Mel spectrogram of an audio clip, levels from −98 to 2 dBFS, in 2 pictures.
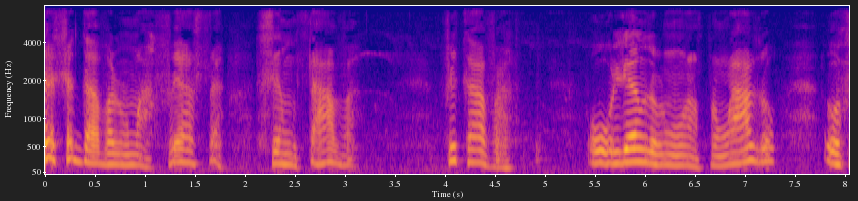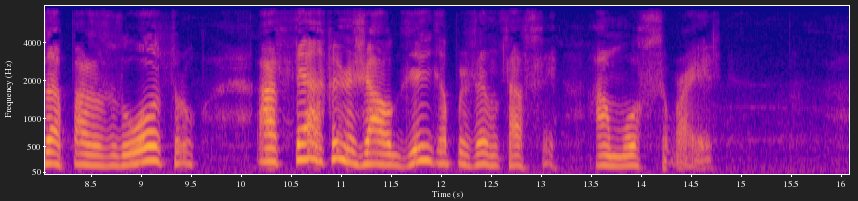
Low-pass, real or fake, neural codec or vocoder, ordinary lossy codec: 7.2 kHz; real; none; none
